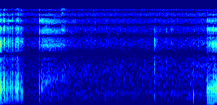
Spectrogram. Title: Snoring pug. Sleep thigh Hugy.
